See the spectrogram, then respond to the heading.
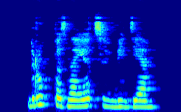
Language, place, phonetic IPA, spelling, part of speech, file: Russian, Saint Petersburg, [druk pəznɐˈjɵt͡sːə v‿bʲɪˈdʲe], друг познаётся в беде, proverb, LL-Q7737 (rus)-друг познаётся в беде.wav
- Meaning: a friend in need is a friend indeed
